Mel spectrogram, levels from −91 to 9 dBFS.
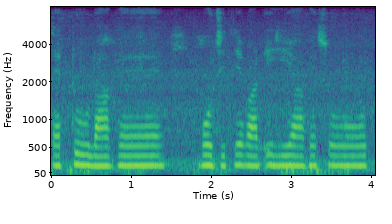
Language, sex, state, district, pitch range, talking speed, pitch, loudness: Chakma, female, Tripura, West Tripura, 175-180 Hz, 105 wpm, 175 Hz, -14 LUFS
